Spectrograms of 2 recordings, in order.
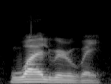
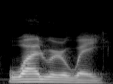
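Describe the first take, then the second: First: The w sounds are made with rounded lips. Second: The same.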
